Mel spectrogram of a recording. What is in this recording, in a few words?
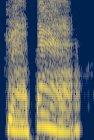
"I have eaten", Taiwanese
